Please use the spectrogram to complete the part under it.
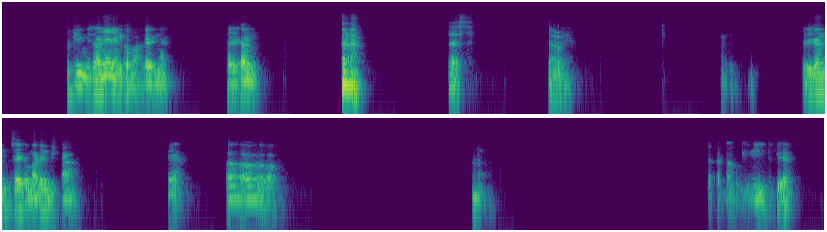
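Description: A man speaks calmly in short bursts close by.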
